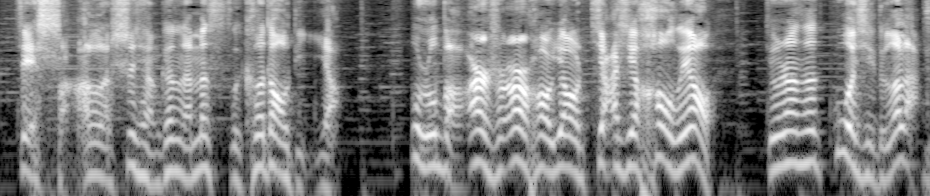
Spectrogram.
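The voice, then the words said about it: Whispered muttering. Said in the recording (Chinese): “趴耳边小声嘀咕”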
